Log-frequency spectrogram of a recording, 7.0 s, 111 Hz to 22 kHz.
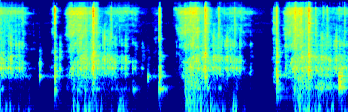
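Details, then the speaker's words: Generator from 2018 with 389 cc engine, sat with stale fuel, new air filter, main breaker off: three pull-start bursts that turn over briefly but never catch; cranks but will not start, cause unconfirmed. "sounds like it wants wants to start usually with this kind of big engine it says it's a 389 CC"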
